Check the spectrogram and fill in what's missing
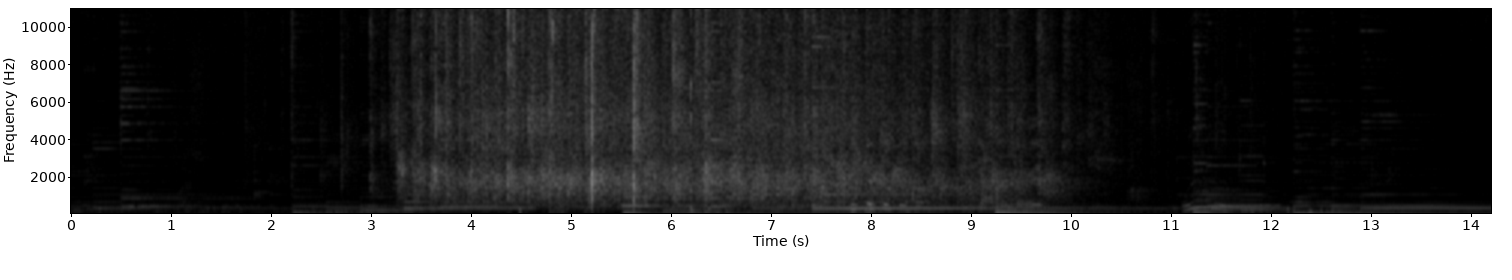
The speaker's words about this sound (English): Give him a hand clap one more time. That was awesome. Wow.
